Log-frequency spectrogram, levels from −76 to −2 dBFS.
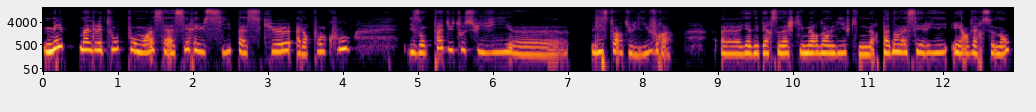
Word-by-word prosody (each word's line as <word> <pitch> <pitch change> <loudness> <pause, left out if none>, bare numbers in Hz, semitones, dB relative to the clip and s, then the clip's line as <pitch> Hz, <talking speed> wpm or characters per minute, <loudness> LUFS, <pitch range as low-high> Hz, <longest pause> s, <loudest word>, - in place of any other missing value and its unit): Mais 285 +11 +9 0.2
malgré 295 -2 +4
tout, 310 +3 -3
pour 310 -3 -2
moi, 245 +2 +3
c'est 290 -3 -2
assez 240 +7 +1
réussi 265 -3 -2
parce 240 -5 -3
qu'alors, 255 -6 0
pour 260 - -3
le - - -2
coup, 330 +5 0 0.8
ils 235 -1 +1
ont 230 - +2
pas 360 +11 -2
du 300 -3 -4
tout 305 +1 -4
suivi, 245 -3 -3
heu, 195 - -4 0.4
l'histoire 245 +1 +1
du 225 - -4
livre, 220 +7 -4 0.7
heu, 210 -1 0
il 205 - -3
y - - +4
a 215 - +4
des 220 +1 +2
personnages 225 0 +2
qui 235 - -1
meurent 225 0 +5
dans 230 0 +4
le 225 - +4
livre, 225 +1 -1
qui - - -7
ne 200 - +1
meurent - - -2
pas 235 -3 +4
dans 255 +2 +3
la 240 -1 +2
série 235 0 -1
et 235 - +3
inversement, 220 +3 -1
235 Hz, 200 wpm, -21 LUFS, 225-275 Hz, 0.8 s, Mais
